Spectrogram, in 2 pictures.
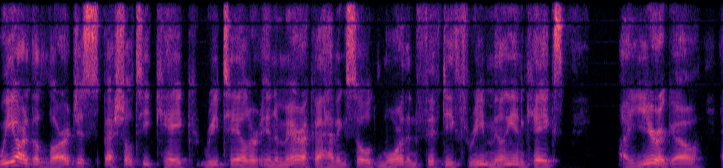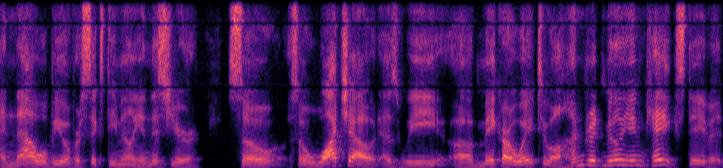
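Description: Against a quiet background, a man talks in a dark, mellow tone at medium pitch, moving at a moderate pace with ordinary pitch variation. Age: 60s. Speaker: company CEO. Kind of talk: radio interview. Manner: animated.

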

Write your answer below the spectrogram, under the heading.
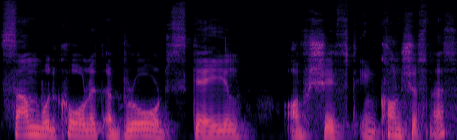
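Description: Against a quiet background, a man with a Swedish accent speaks at a fairly slow pace in a dark, mellow tone, medium in pitch with ordinary pitch variation. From rural Sweden. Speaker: social entrepreneur and author. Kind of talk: interview.

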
